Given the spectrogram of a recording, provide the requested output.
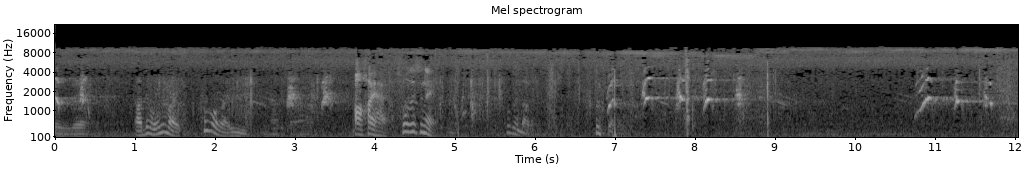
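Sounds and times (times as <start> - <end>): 
quiet hiss: 0.0 - 12.0
dog barking: 0.2 - 0.5, 2.9 - 3.6, 7.3 - 8.8, 10.8 - 11.8
speech: 0.3 - 5.0, 5.6 - 6.2, 6.8 - 7.2.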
